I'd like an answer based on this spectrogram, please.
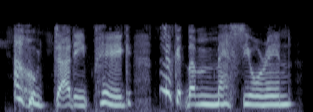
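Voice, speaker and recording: In a cartoonish character voice, a female-sounding speaker talks at a fairly slow pace with a fairly high pitch. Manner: calm, gentle, proper.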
